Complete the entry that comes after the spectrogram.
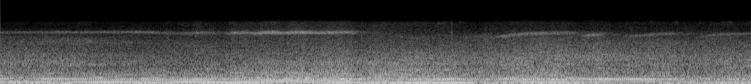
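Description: Car engine running close by, a steady low hum with a thin high whine above it.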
